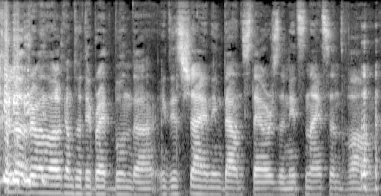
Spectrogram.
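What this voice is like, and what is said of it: Attempted Brazilian accent sounding German. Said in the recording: “I love that my Brazilian guy is German. ... It's not quite how the accent goes.”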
